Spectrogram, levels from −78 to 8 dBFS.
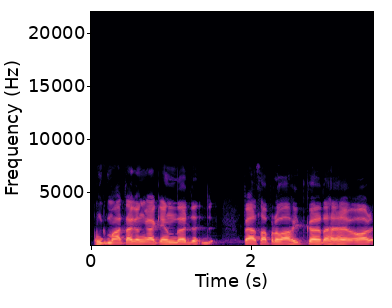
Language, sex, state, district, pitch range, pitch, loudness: Hindi, male, Chandigarh, Chandigarh, 135-140 Hz, 140 Hz, -14 LUFS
